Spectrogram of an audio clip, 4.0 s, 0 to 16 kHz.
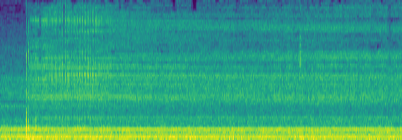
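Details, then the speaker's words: SunSpot prototype fault locator applying high voltage to a deeply installed cut wire: a light, steady electrical buzz with a thin constant tone as about 250–300 volts sparks across the break. "there's a lovely light buzzing sound that sounds like it's a it's the right sound for it to be sparking"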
